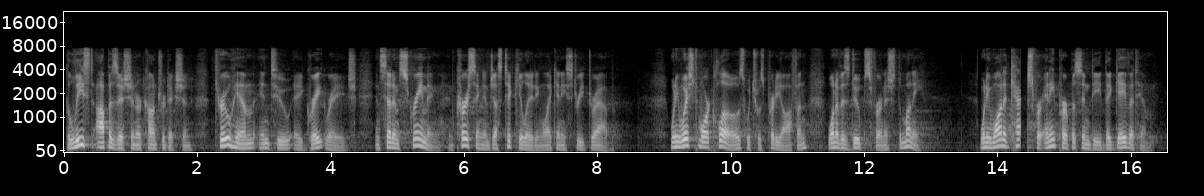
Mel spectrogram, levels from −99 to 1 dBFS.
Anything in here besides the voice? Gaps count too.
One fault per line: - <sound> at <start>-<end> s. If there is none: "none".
- dropout at 14.3-14.5 s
